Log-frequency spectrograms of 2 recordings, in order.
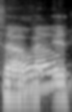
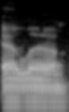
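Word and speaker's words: Salò: It's Cello? a Salo. How you spell it? S-A-L-O.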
